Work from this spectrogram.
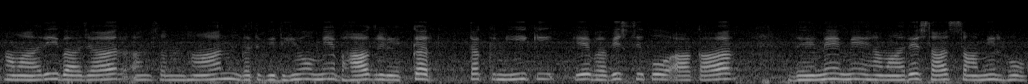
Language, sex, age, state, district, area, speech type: Hindi, female, 45-60, Uttar Pradesh, Sitapur, rural, read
